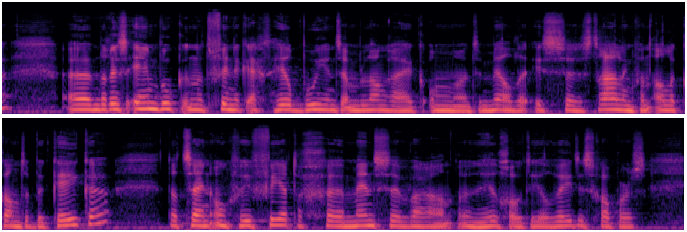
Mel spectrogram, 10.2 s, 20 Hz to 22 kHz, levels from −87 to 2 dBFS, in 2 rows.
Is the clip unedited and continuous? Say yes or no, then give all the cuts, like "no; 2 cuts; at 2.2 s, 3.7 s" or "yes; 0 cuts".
yes; 0 cuts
